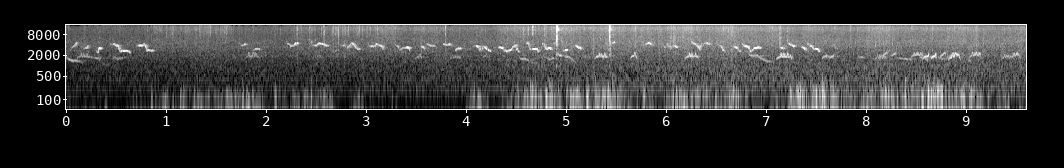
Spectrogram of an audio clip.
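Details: A woodlark brushes its feathers and sings softly, giving a continuous, murmured stream of small high twitters and chips, about four notes a second, over low rumbling background noise.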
